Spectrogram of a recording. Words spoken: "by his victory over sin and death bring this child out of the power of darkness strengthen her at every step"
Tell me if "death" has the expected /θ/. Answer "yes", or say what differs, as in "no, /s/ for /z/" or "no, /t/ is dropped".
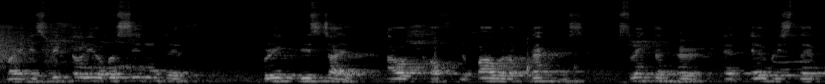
no, /t/ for /θ/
